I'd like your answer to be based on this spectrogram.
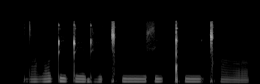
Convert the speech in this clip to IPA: dˤœðˤɵ ʈiʈeːɖʱe ǀʰʉːsi ǃʰʉːǀʰɑː

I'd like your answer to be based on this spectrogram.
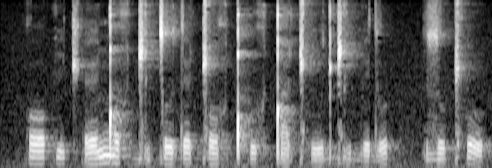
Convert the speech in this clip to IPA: kɔ kit͡ʃʼɛŋ͡ǃɔx ɡ͡ǁiǀʊtɛ ǁɔxǃʰux ǃaǁʰudɡ͡ǁi bedʊ | zʊǁʰo

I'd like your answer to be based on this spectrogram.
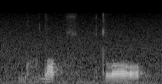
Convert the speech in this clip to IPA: ɡo̤dˤoq so̤qtlɔ

